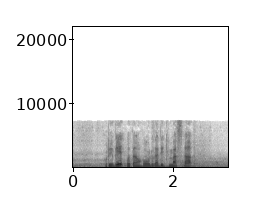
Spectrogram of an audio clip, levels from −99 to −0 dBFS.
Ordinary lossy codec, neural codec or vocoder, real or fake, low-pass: none; codec, 16 kHz, 1.1 kbps, Voila-Tokenizer; fake; none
